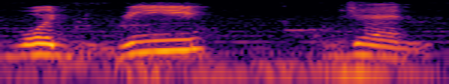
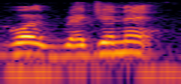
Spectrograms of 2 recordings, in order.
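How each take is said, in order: First: The second name ends without an extra syllable. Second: The second name ends with an extra final syllable. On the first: This is the actual name. The speaker calls it right. "but it's Void Regen" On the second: This is how other people mistakenly say it. The speaker calls it wrong. "They keep saying Void Regenet"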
